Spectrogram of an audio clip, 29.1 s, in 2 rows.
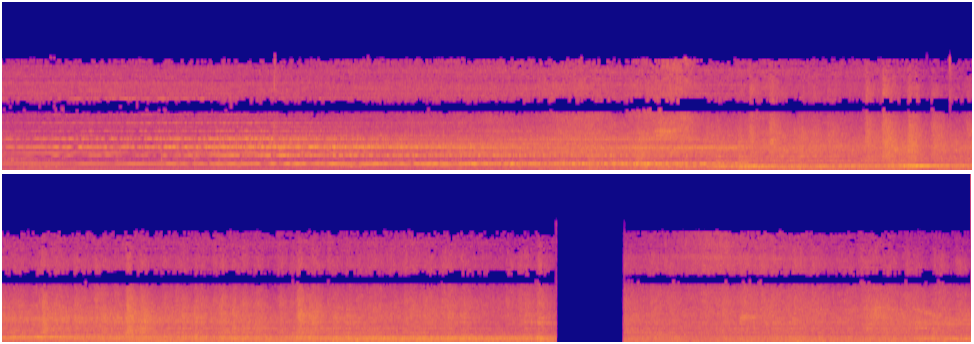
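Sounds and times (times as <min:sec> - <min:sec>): wheels rumbling on rail: 0:07.0 - 0:22.9, 0:23.9 - 0:29.0.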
